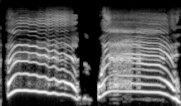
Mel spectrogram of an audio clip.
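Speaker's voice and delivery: very high, wailing creature cry; Lapras cry. Retold or imitated. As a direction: wail like a distressed sea creature. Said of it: "And you hear".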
